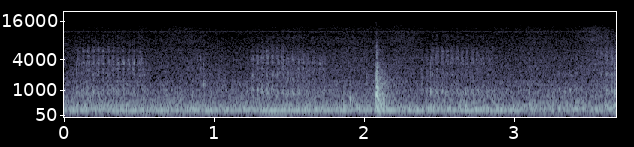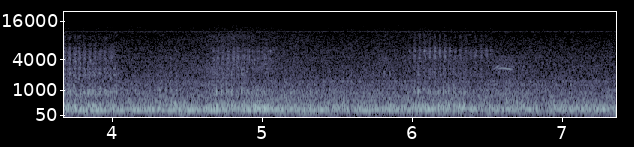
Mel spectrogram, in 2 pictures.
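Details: Pet cat Dillard, aged 15-1/2, purring as he is massaged on January 31, 2018; a constant deep hum with a sharp click near the two-second mark and gentle rhythmic rubbing noises.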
